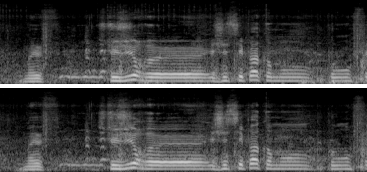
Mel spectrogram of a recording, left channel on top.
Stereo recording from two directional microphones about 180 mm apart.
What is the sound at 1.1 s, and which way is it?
Speech, 20° right (ahead or behind).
